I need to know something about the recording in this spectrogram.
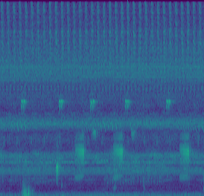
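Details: Frogs croaking at night in Thailand: soft, short croaks recurring roughly every second over a steady high insect ticking, with a single low thump near the start and a quiet rural night background.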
